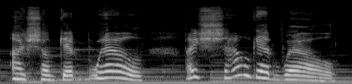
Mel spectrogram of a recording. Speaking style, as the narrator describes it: he cried out

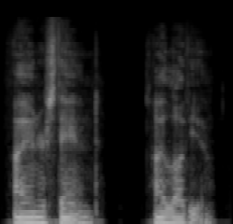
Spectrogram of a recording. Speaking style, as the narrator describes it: said Mia

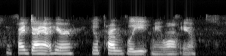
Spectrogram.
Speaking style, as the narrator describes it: said in a conversational tone

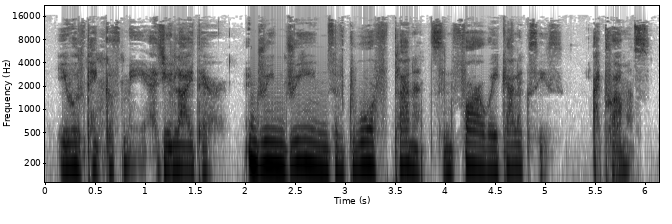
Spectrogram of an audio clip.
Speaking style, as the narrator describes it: from further away, it whispered

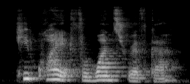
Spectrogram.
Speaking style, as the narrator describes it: whispered in my ear

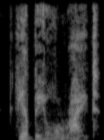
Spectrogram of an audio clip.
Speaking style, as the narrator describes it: murmured Ginny

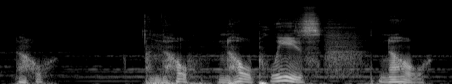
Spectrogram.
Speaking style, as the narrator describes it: muttered over and over

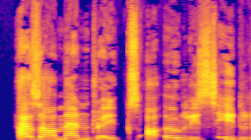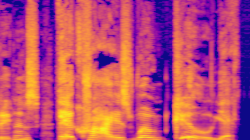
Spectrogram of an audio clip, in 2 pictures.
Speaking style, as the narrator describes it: she said calmly, as though she'd just done nothing more exciting than water a begonia

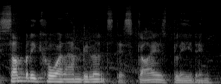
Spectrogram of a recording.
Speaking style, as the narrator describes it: vocalist said anxiously

